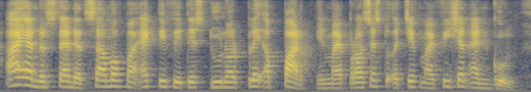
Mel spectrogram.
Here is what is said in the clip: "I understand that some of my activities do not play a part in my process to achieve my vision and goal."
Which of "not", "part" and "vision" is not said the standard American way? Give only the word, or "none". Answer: vision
